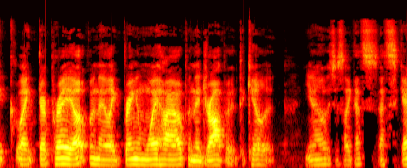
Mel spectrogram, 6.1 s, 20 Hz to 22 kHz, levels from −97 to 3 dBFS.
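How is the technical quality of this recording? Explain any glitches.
The recording has three brief glitches from overlap between stream segments. They fall at 0.68 s, just before "prey up and they", at 1.67 s, before "bring them way high", and at 3.66 s, before "kill it". Segment timestamps overlapped, so the player trimmed real speech. A few milliseconds vanished each time. The waveform jumps, giving a small click or skip. Spacing follows the one-second segments.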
